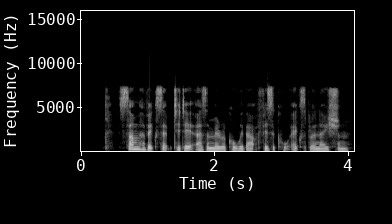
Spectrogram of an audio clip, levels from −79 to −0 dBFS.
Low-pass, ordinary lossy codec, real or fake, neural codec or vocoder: 7.2 kHz; AAC, 48 kbps; real; none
